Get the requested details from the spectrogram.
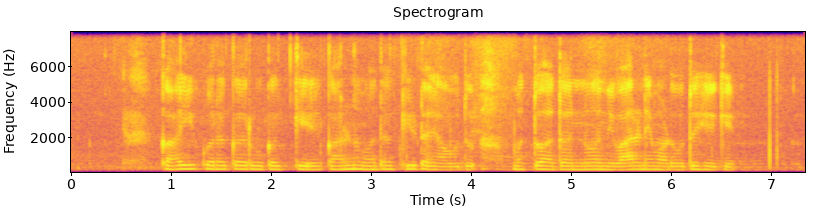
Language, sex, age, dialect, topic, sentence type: Kannada, female, 18-24, Mysore Kannada, agriculture, question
